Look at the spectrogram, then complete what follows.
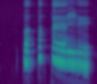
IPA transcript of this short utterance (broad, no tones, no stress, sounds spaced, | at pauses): k͡p o k͡p o k͡p ɵː ŋ ʉ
